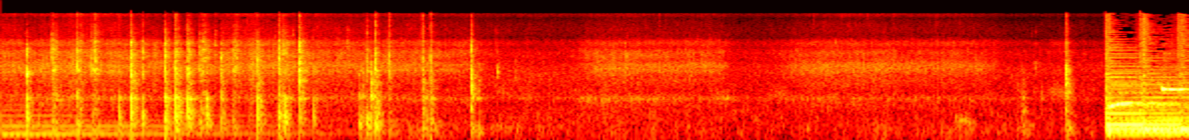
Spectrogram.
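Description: Spoon and potato pieces clicking and knocking against a frying pan as boiled potatoes are added to a tomato masala, followed by a soft sizzling hiss. Background music fades out at first and comes back loudly with a whistled tune near the end.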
